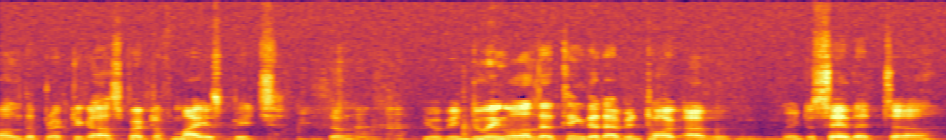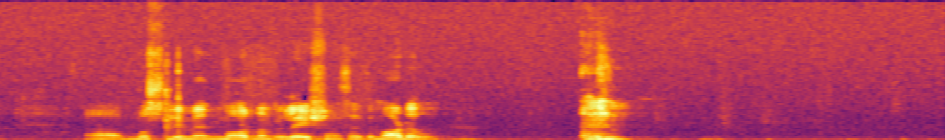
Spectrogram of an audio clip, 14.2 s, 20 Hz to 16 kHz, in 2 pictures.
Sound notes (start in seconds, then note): 2.4 laughter; 11.4 clears throat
